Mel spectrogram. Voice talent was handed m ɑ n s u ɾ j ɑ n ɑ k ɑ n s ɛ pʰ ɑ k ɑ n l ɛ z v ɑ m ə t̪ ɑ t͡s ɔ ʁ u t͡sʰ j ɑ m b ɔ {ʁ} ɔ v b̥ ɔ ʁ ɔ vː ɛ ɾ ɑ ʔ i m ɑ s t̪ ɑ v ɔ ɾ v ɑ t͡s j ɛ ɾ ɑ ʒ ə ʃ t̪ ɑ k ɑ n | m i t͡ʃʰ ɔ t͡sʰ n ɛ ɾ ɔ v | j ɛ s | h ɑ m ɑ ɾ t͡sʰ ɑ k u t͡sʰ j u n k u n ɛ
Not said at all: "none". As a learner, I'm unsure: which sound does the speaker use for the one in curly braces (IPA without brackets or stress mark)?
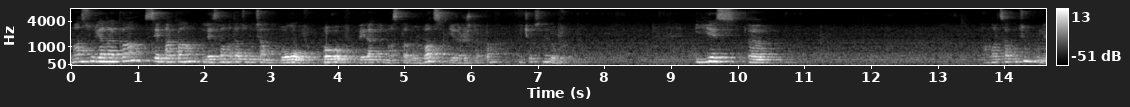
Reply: ʁ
